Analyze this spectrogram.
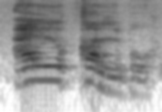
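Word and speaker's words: القلب: Al-qalbu. Al-qalbu. That's a moon letter.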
